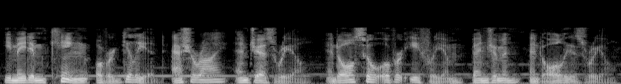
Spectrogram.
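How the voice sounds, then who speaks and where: Deep, gravelly male Bible narrator. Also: animated, moderate pace. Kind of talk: scripted dramatized Bible narration. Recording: dull lo-fi audio with music behind. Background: faint music.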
